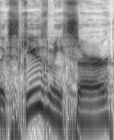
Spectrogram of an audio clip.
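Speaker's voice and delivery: play-acted, very angry, irate voice. Retelling how a woman behind him confronted him, imitating an angry 'Excuse me, sir'. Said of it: "she was right in my ear".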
